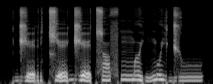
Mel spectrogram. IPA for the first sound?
d͡ʒ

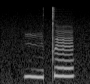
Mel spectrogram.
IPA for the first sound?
i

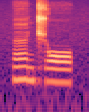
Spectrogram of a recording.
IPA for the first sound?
ɛ̃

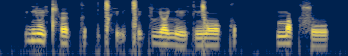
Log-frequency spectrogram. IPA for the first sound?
ɟ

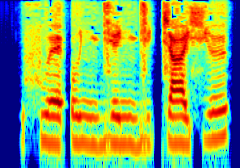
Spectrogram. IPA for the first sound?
xʷ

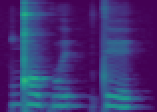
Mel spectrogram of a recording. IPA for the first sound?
ŋ͡ǃ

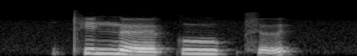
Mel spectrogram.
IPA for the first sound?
t̪ʰ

